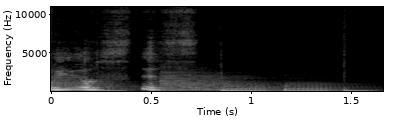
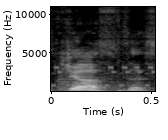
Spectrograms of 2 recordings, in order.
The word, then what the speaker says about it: Justice: Apollo Eustace. Apollo Eustace! Oh, Apollo Eustace! That's justice. Better learn how to say it if you ever want to get some.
